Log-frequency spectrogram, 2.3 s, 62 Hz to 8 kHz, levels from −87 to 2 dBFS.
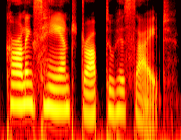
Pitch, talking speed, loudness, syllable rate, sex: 180 Hz, 160 wpm, -20 LUFS, 4.0 syllables/s, female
